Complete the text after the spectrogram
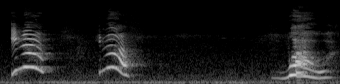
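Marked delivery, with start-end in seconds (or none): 0.1-1.3 character shouting to stop the song; acted outburst. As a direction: cut them off sharply.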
